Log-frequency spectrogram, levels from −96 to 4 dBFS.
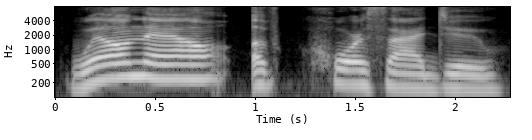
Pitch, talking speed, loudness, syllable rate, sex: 195 Hz, 160 wpm, -17 LUFS, 3.4 syllables/s, female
